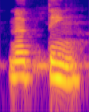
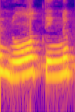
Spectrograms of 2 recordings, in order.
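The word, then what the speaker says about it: nothing: எதுவும் இல்லை அப்படின்னு சொல்லுவோம்ல, இது எப்படி இங்கிலீஷில் சொல்லலாம்னா நத்திங். நத்திங். இதை நோ திங்னு ப்ரொனவுன்ஸ் பண்ணக்கூடாது. நத்திங்.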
